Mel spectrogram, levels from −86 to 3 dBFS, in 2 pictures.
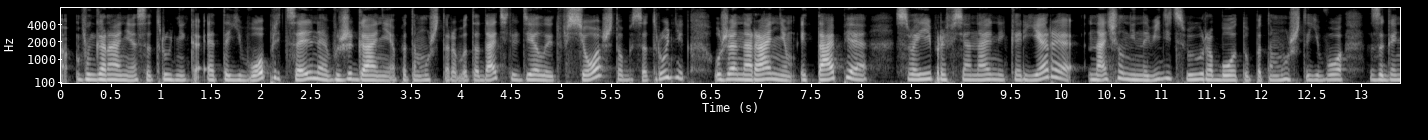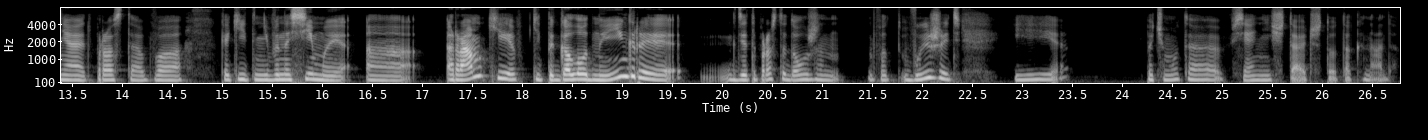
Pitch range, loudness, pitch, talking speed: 185-205 Hz, -22 LUFS, 195 Hz, 115 wpm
